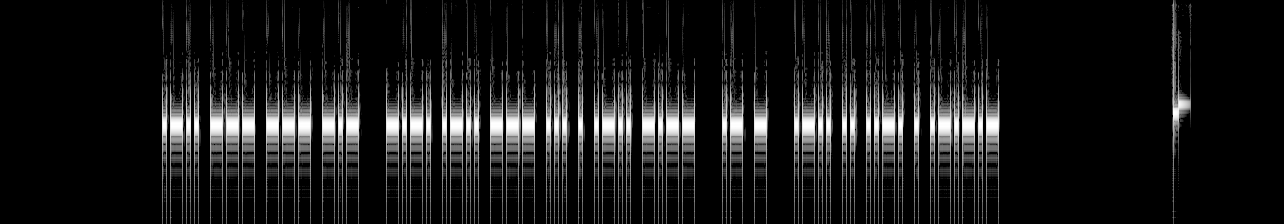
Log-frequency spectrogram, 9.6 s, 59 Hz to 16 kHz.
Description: Morse code, heard as a keyed tone, about 40 wpm, 700 Hz. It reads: LOOK CLOSELY AT LIFE.
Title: Sentences from Top 1400 Words 40wpm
